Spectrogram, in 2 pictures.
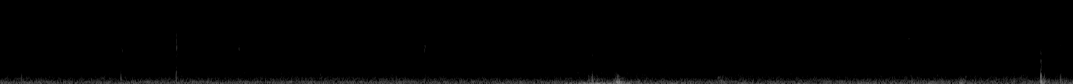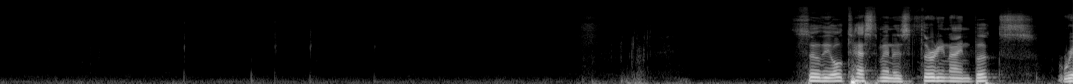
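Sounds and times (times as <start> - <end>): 
pen scratching in handwriting: 0.2 - 6.0, 9.6 - 16.7
speech: 18.8 - 21.4.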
